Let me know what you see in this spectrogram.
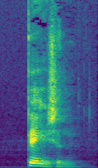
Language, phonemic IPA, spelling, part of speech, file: Dutch, /ˈpeːzə(n)/, pezen, verb, Nl-pezen.ogg
- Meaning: 1. to run or walk quickly 2. to work with considerable effort 3. to have sexual intercourse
